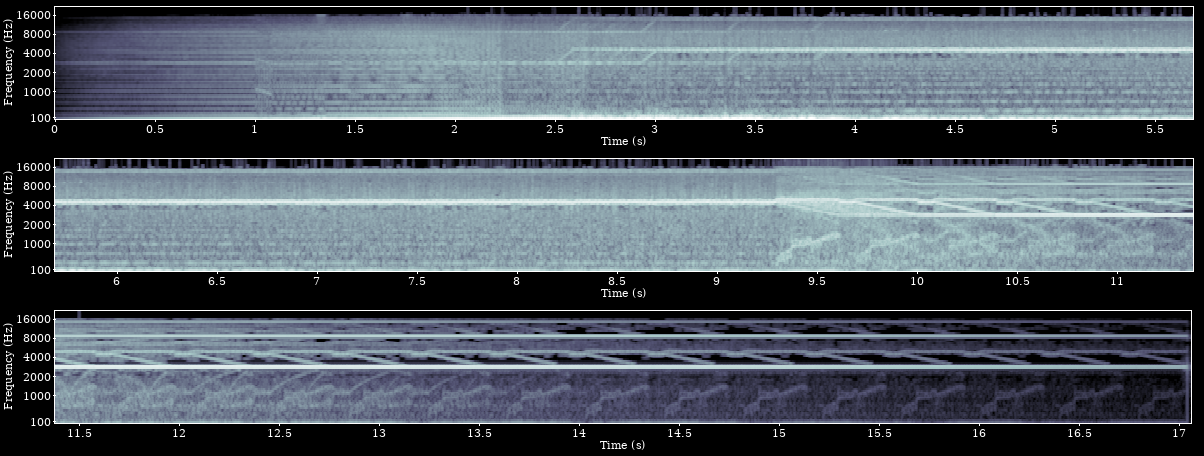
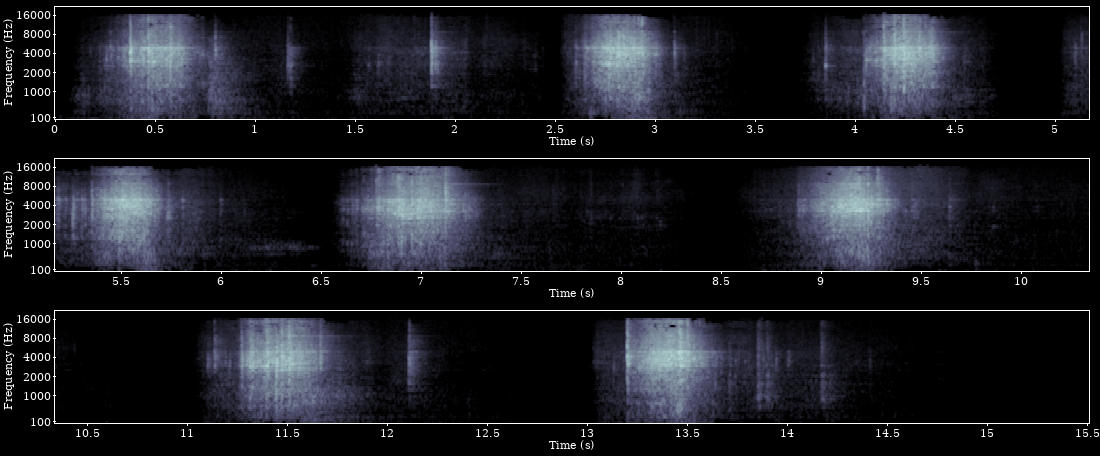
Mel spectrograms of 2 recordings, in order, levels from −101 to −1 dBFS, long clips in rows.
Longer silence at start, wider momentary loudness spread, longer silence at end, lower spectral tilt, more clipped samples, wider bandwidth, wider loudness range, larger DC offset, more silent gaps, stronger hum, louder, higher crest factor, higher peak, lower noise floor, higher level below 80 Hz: about the same, 0.4 s vs 0.35 s; second, 15 LU vs 22 LU; second, 0.05 s vs 1.85 s; first, -0.5 dB/octave vs 6 dB/octave; first, 0.2% vs under 0.1%; about the same, 17 kHz vs 16.5 kHz; first, 9 LU vs 5 LU; neither; second, none vs 3.50-3.69 s, 4.75-5.00 s, 8.48-8.54 s, 10.93-10.99 s; neither; first, -5 LUFS vs -22 LUFS; second, 8 dB vs 28 dB; about the same, 0 dBFS vs -2 dBFS; second, -35 dBFS vs -90 dBFS; first, -14 dBFS vs -88 dBFS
